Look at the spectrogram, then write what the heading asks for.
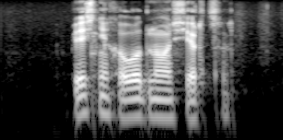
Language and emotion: Russian, neutral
